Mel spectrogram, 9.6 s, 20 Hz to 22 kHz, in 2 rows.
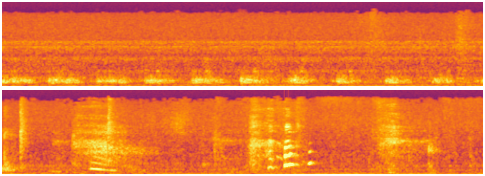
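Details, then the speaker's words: Fetal heartbeat heard on ultrasound at the week 6 scan after a scare in week 5. Rapid, regular whooshing at 123 beats per minute, a normal early-pregnancy rate. "it's pretty exciting, huh? 123 beats per minute."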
